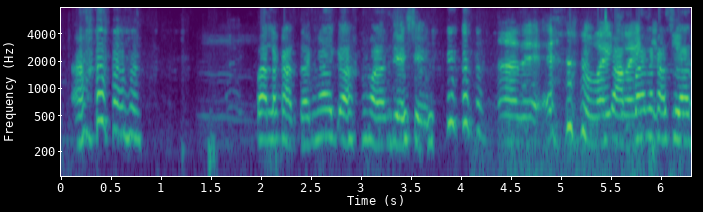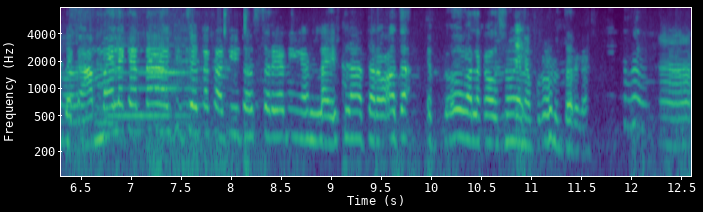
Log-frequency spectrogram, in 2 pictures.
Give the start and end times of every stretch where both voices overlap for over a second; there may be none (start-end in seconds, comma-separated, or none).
5.4-7.0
